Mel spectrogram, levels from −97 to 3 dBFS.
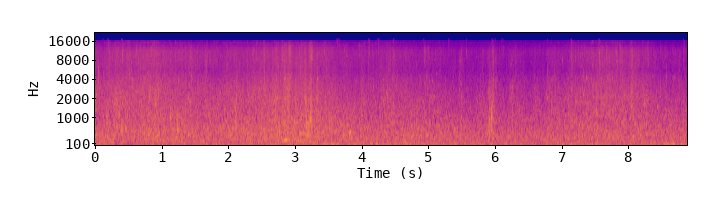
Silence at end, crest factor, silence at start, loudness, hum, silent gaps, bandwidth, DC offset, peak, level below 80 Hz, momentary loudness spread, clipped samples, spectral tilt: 0 s; 18 dB; 0 s; -29 LUFS; none; none; 17 kHz; under 0.1%; -12 dBFS; -40 dBFS; 8 LU; under 0.1%; -3.5 dB/octave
